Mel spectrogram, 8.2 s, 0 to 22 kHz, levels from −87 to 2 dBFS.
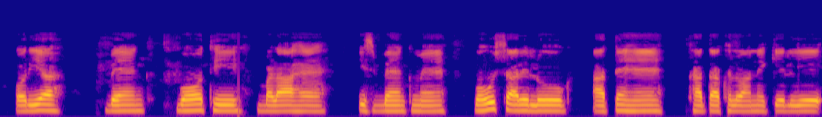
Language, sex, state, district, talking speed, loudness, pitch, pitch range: Hindi, male, Uttar Pradesh, Etah, 140 wpm, -18 LUFS, 155 Hz, 155-160 Hz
